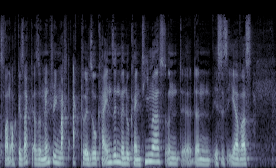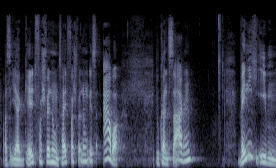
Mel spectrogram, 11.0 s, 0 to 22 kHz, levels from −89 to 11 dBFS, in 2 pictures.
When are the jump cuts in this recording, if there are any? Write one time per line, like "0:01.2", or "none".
none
